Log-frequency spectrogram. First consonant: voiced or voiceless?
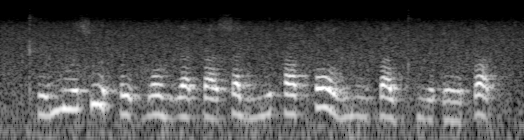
voiceless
